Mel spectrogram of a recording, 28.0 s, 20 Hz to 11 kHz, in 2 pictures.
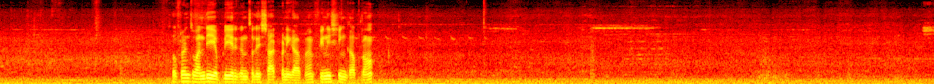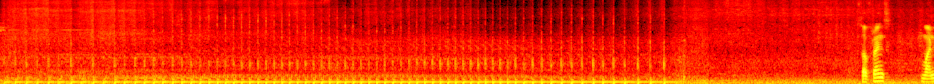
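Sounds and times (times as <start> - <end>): motorcycle engine running: 13.8 - 25.4.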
